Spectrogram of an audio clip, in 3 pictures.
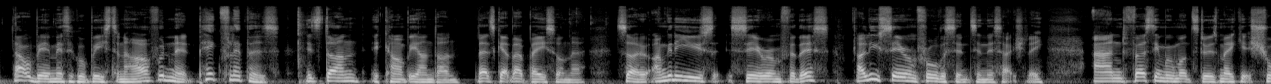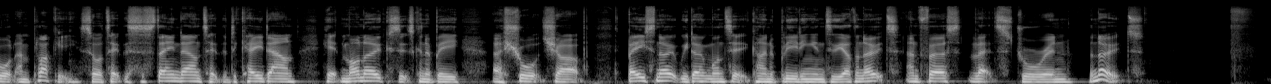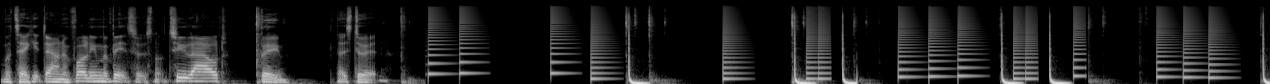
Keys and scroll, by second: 2.9 Return, 5.8 Left, 26.9-27.8 typing, 27.9 Return, 29.4 p, 31.2 shift+Down, 32.8 space, 33.3 space, 34.6 Up, 35.3 space, 37.2 Down, 38.0 space.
